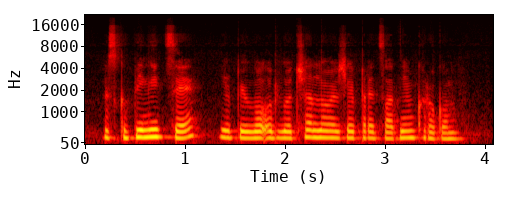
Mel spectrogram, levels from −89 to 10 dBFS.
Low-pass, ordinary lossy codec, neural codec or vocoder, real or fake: 19.8 kHz; Opus, 16 kbps; autoencoder, 48 kHz, 32 numbers a frame, DAC-VAE, trained on Japanese speech; fake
